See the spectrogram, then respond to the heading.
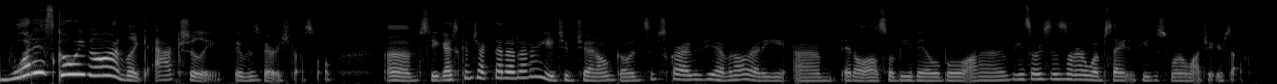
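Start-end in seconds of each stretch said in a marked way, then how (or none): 0.0-1.2 high-pitched, loud, stressed, bewildered outburst. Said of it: "I was like".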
